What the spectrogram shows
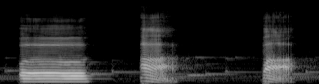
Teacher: There's only a downward pitch to the combination. · The fourth tone is the opposite to the second sound because it's a downward tone.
